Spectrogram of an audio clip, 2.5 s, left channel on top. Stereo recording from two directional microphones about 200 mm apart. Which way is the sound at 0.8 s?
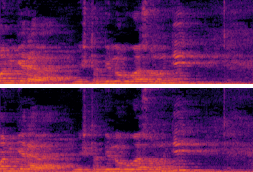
Centre (ahead or behind).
